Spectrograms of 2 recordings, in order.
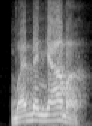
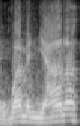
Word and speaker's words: Wembanyama: Are you saying Wemby's name wrong? Wembenyama. Are they put an N at the end, don't they? Wembenyana? Is that what they're saying?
